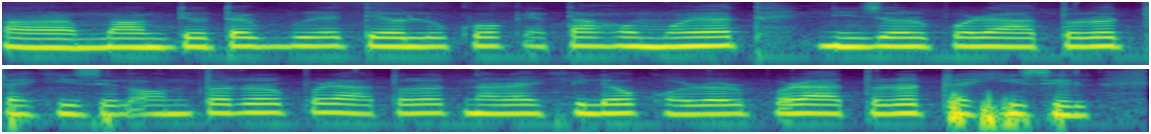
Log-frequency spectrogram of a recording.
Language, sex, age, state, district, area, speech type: Assamese, female, 45-60, Assam, Morigaon, urban, spontaneous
